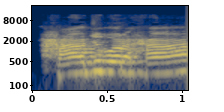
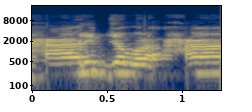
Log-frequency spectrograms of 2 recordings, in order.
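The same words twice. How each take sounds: First: Said in the usual way. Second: Closing "হা" stretched out; madd elongation. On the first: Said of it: "হরকতের উচ্চারণে কোনো টান হয় না". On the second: Shown as a demonstration. Teacher adding alif to the letter, "হা" drawn out. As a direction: hold "হা" long for one alif. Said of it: "মাদের উচ্চারণে আমরা টেনে উচ্চারণ করি".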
